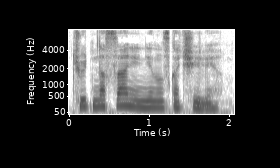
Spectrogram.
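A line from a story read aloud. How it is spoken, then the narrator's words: Grumbled. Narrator (Russian): проворчал Тасото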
